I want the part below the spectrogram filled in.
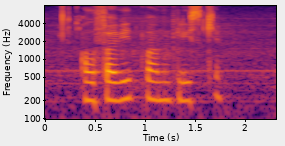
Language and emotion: Russian, neutral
